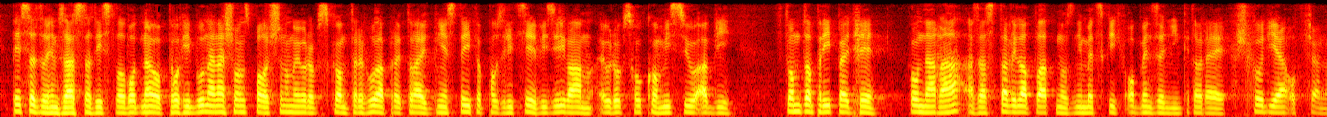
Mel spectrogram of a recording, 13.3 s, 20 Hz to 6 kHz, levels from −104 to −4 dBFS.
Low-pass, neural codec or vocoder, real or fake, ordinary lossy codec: 5.4 kHz; codec, 16 kHz in and 24 kHz out, 0.6 kbps, FocalCodec, streaming, 2048 codes; fake; AAC, 48 kbps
